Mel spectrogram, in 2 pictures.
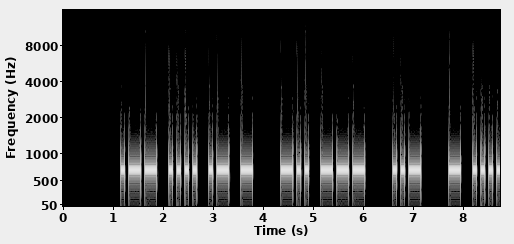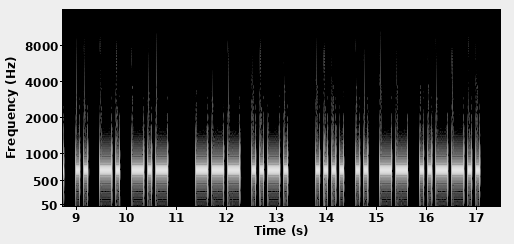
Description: Morse code, heard as a keyed tone, about 15 wpm, 700 Hz. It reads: WHAT DO U THINK OF HIM?
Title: Sentences from Top 200 Words and Abbreviations 15wpm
